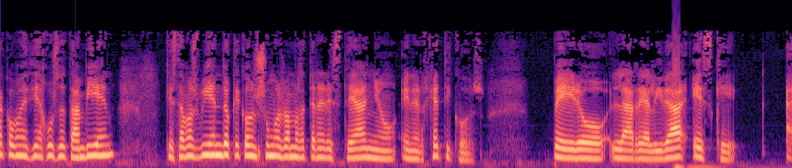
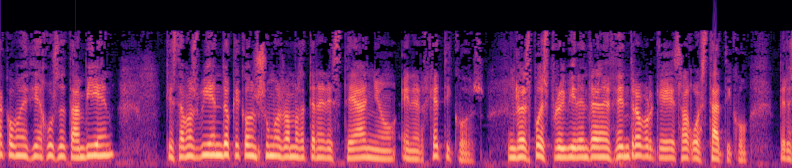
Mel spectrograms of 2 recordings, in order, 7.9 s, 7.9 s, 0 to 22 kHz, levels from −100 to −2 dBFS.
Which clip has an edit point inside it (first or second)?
second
